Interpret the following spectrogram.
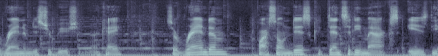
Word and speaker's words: Poisson: Poisson. There's no W in it, but I was told that that's how you say it. Shit. I guess it's French.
